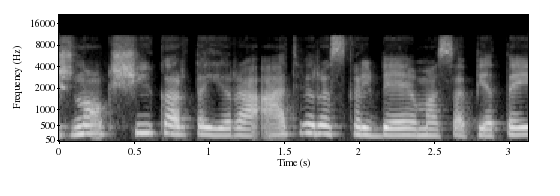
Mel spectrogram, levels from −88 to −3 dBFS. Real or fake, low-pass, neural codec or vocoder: real; 10.8 kHz; none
